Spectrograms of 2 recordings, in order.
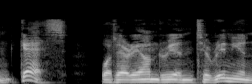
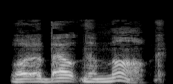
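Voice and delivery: groggy, higher-pitched slow question; slow, slurred; 4 semitones higher, slower than usual. A narrator's reading. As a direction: drag the words out in a dazed slur. The slurred, groggy man answers.

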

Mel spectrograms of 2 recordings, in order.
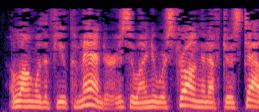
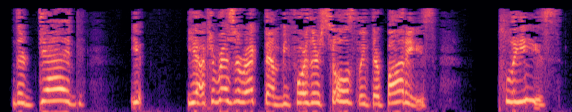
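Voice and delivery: high, loud desperate begging; tearful pleading; 9 semitones higher, 5 dB louder than usual. Acted. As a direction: sob out the plea, voice breaking. Grieving girl begs resurrection.

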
